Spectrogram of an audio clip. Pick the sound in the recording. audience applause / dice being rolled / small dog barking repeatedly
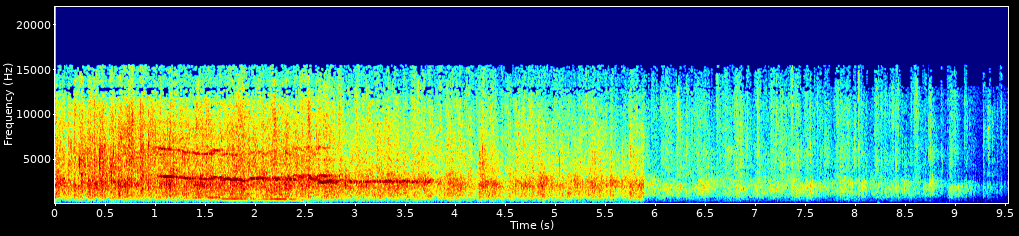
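audience applause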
